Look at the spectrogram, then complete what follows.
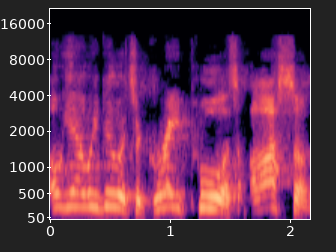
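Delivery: high, expressive, enthusiastic talking. In a training class, playing hotel staff answering a caller's question, ego expressive talking. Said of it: "That's like an ego expressive talking".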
